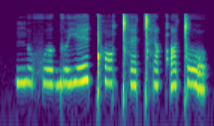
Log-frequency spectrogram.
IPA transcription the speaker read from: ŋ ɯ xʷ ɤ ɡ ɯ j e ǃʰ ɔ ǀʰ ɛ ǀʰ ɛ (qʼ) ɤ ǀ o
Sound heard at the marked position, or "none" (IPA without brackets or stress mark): qʼ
